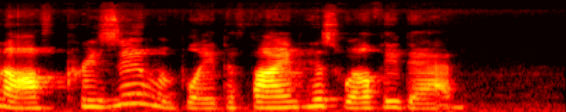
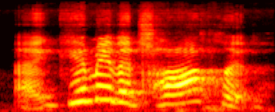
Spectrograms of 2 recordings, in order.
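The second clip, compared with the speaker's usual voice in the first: higher, louder demand; shouting; 7 semitones higher, 6 dB louder than usual. A narrator's reading. Bruno shouts for the chocolate, suspicious. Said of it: "shouted Bruno".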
